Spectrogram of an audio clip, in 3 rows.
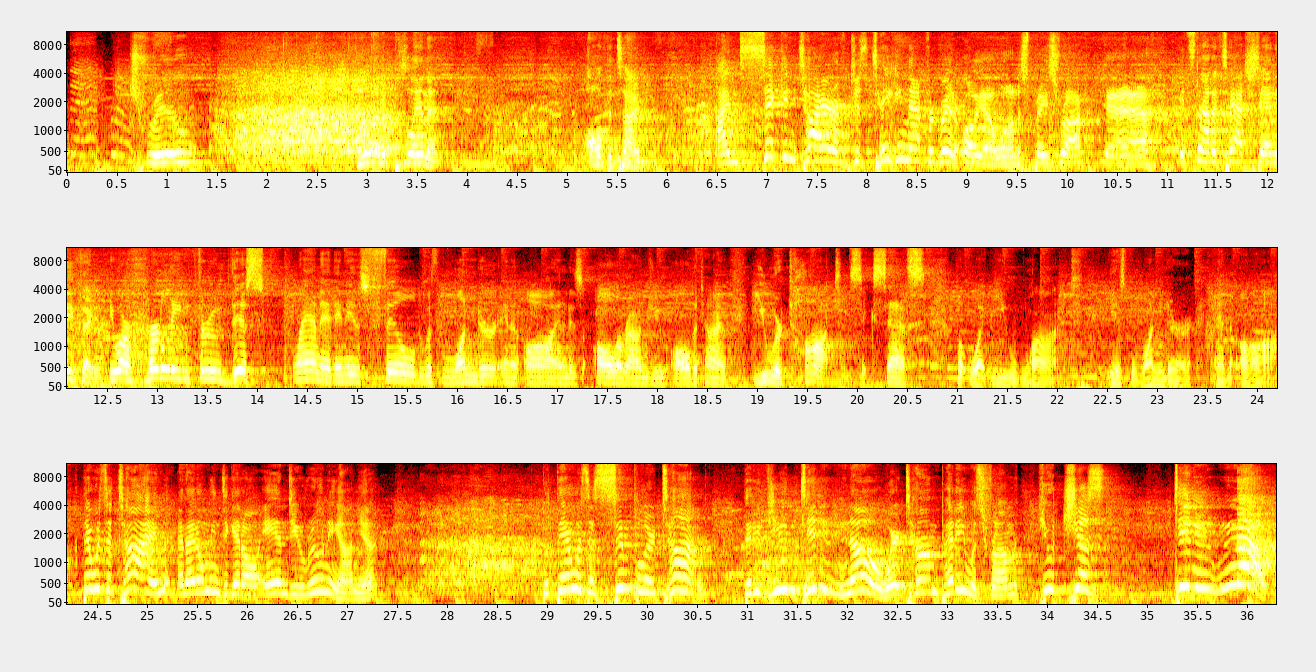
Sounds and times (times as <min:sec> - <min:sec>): Speech: 0:00.0 - 0:01.4, 0:02.9 - 0:03.8, 0:05.2 - 0:05.9, 0:06.5 - 0:27.4, 0:29.0 - 0:34.7, 0:35.3 - 0:36.2
Music: 0:00.0 - 0:36.2.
